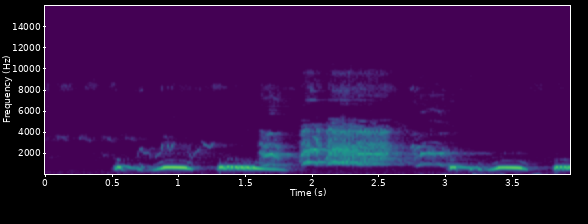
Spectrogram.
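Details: Spotted dove recorded during trapping on a stormy, rainy day: low, hoarse cooing phrases, a stuttering lead-in then a longer falling coo, repeated at start and end, with a brighter, higher chirping burst in the middle.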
